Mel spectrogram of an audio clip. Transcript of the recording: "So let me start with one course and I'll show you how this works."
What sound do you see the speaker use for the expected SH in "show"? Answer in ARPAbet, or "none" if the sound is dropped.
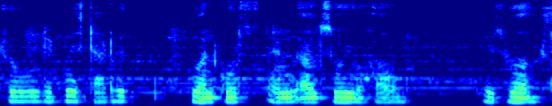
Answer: S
